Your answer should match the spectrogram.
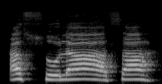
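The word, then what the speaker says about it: الثلاثاء: हमारे पास है असुलासा। असुलासा। असुलासा। असुलासा। असुलासा। इसमें लाम साइलेंट है, द लाम इज साइलेंट है, सो असुल। असुलासा।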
